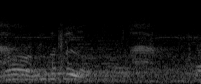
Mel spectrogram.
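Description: Crows cawing a few times, short arched calls, over a background of people's voices outdoors.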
